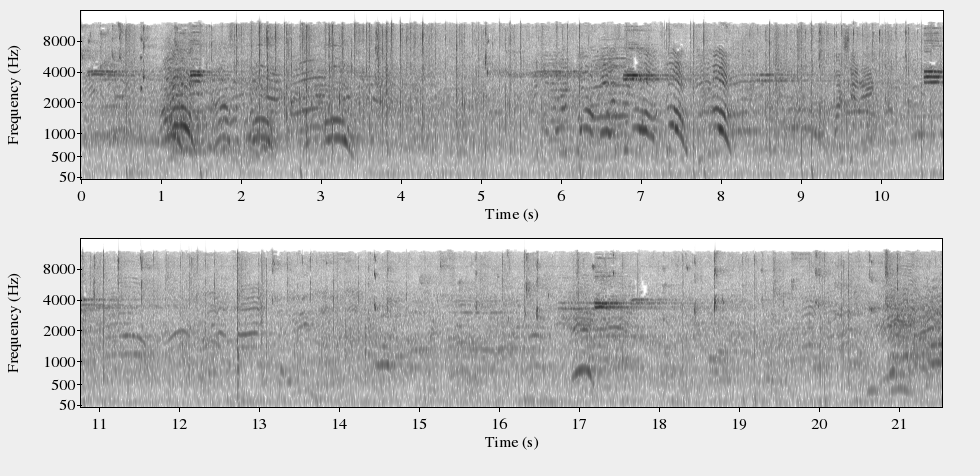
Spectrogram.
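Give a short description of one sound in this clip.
Sneakers squeak on an indoor court.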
